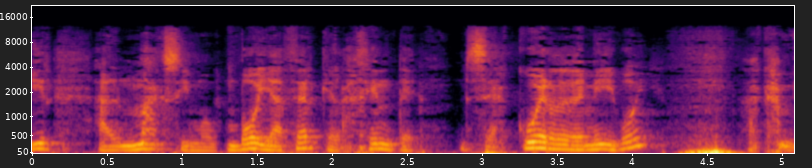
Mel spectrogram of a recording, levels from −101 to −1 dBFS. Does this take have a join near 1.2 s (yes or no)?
yes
